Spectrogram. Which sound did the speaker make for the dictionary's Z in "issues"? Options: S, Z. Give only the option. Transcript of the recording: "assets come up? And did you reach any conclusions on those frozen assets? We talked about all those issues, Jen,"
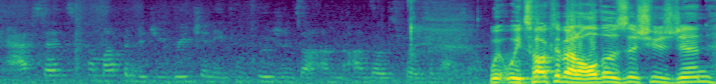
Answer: Z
